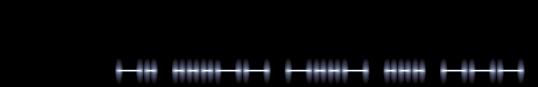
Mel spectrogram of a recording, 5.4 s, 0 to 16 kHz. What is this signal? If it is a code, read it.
Morse code, heard as a keyed tone, about 17 wpm, 700 Hz. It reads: N3XSO
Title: USA Call Signs - 5 Characters - Repeated 3x - 17wpm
